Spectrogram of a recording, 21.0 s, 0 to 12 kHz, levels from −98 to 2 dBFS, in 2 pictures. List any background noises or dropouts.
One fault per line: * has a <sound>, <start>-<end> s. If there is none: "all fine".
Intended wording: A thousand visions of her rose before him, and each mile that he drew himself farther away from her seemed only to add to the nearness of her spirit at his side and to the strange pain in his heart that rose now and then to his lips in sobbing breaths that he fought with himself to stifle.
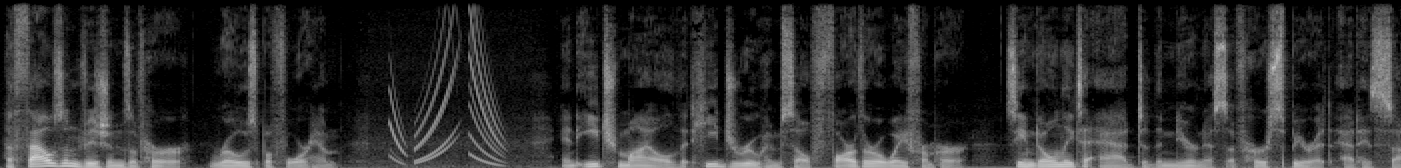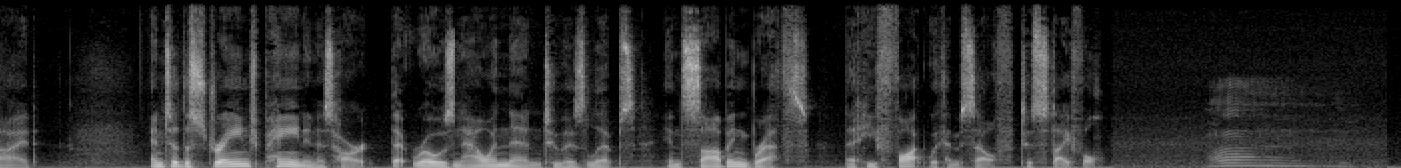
* has a chirp, 2.9-3.8 s
* has a sigh, 19.5-20.7 s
